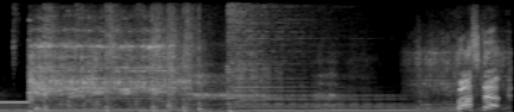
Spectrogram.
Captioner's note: sighs shakily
